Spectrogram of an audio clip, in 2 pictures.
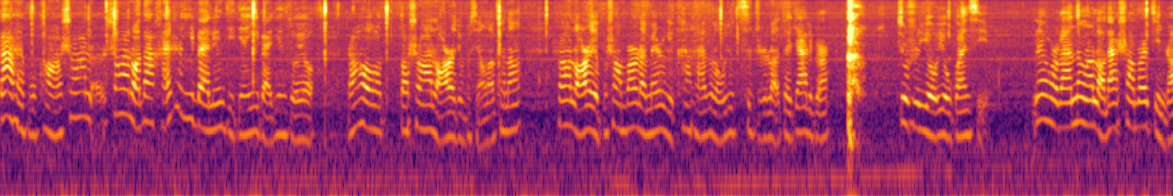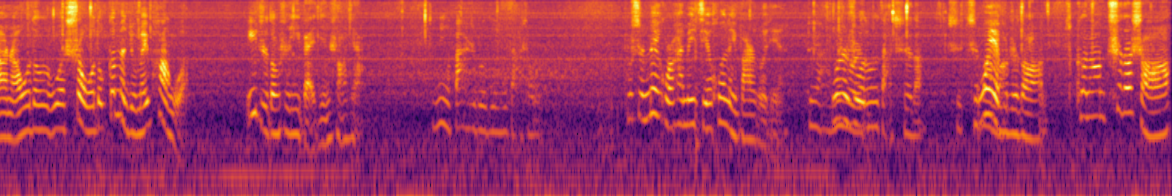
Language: Chinese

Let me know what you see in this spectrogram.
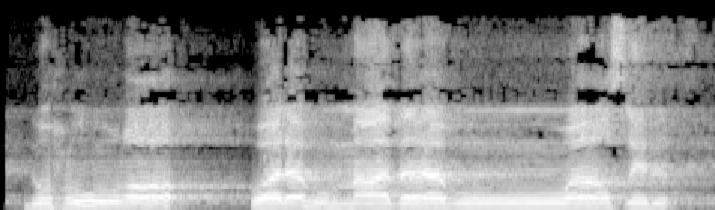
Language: Arabic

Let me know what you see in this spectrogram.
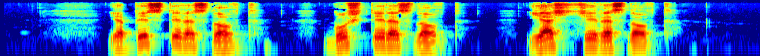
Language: Wakhi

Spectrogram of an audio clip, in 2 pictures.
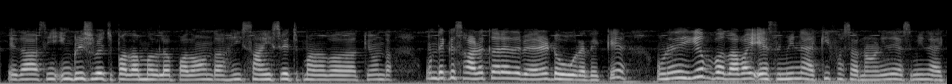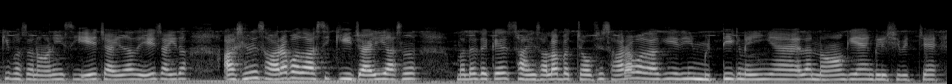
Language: Dogri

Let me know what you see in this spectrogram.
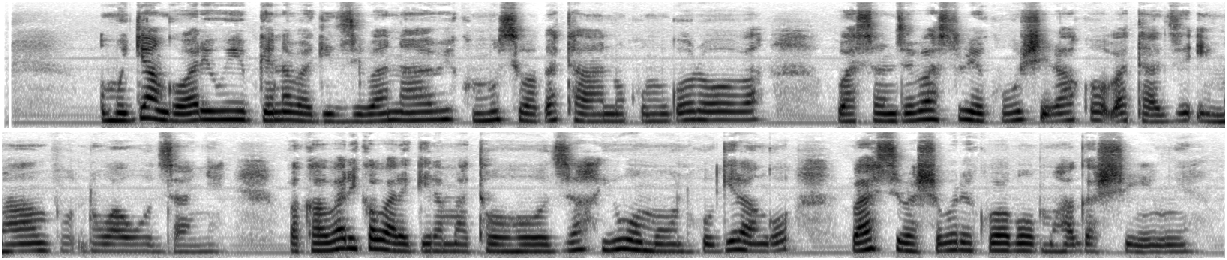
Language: Rundi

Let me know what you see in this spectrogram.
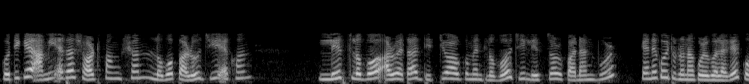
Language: Assamese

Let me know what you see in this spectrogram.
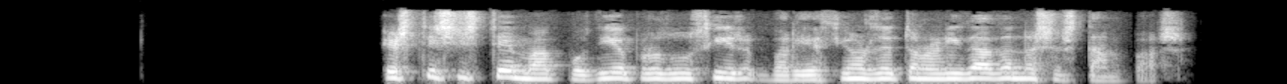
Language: Galician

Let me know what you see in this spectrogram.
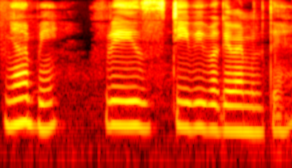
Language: Hindi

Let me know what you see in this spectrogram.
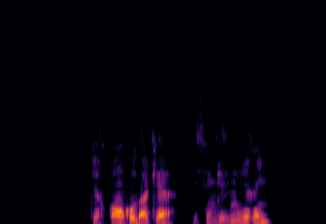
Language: Uzbek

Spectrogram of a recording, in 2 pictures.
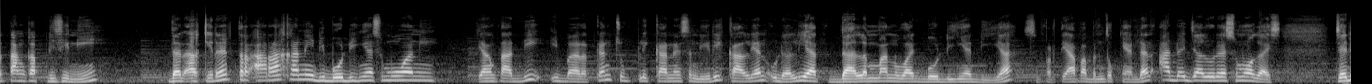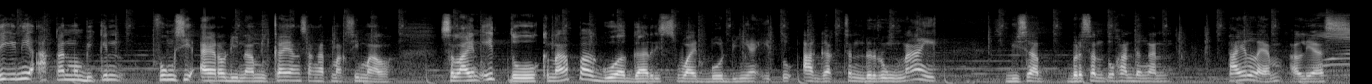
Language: Indonesian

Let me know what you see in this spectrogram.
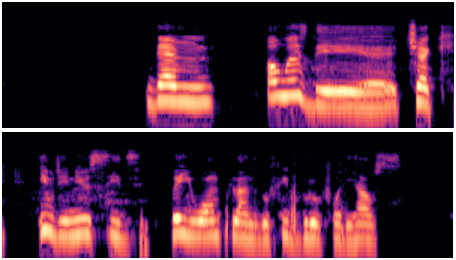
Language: Nigerian Pidgin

